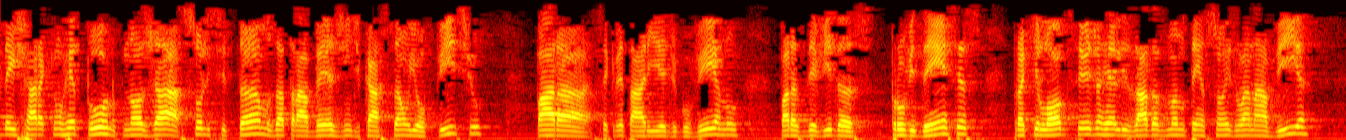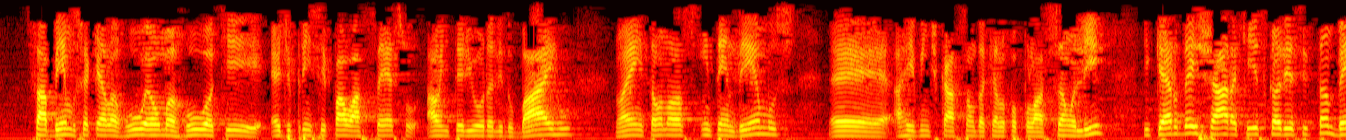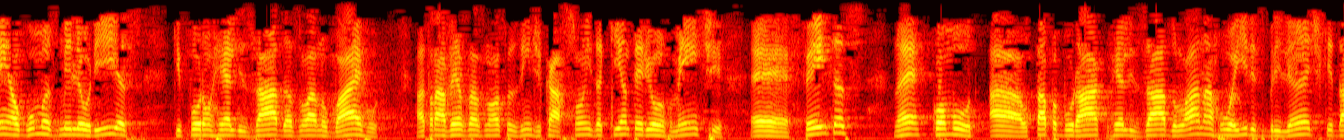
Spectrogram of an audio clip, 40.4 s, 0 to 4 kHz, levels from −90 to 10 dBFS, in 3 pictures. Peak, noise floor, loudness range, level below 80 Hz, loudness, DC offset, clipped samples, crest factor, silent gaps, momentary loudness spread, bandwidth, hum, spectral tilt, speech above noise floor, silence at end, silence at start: 0 dBFS; -47 dBFS; 4 LU; -38 dBFS; -17 LUFS; under 0.1%; under 0.1%; 16 dB; none; 10 LU; 4 kHz; none; -9.5 dB/octave; 31 dB; 0 s; 0 s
